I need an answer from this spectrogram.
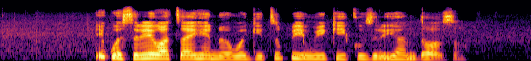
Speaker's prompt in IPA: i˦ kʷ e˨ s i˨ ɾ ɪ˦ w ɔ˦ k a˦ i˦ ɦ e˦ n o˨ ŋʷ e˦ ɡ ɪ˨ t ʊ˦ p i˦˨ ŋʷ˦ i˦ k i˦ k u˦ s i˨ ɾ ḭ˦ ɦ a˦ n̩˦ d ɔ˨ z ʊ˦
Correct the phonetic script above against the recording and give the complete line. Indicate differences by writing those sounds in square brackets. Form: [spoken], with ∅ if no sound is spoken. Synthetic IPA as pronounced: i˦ kʷ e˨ s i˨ ɾ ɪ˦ [ɣ] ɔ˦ [t] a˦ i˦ ɦ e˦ n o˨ ŋʷ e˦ ɡ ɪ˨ t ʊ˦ p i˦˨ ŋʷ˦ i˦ k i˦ k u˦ [z] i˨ ɾ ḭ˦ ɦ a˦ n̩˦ d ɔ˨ z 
